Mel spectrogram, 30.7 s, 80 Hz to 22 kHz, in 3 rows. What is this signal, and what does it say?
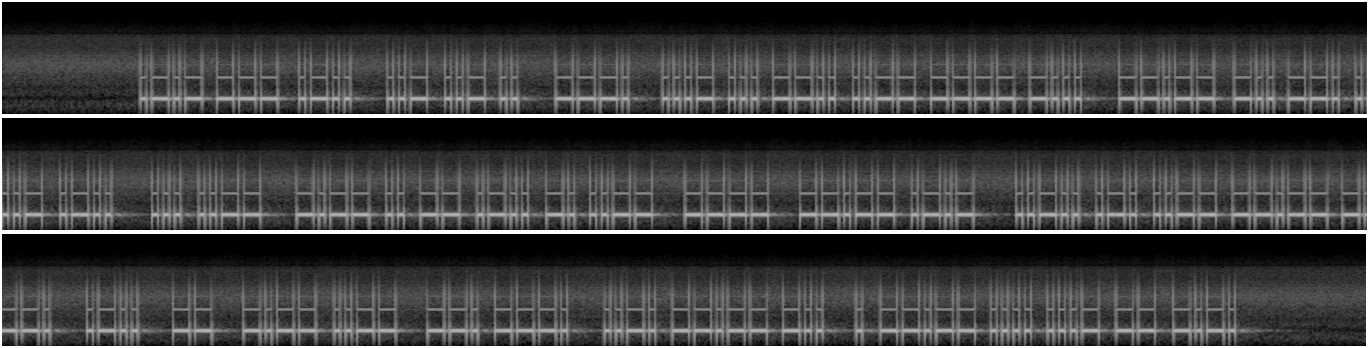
Morse code (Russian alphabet), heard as a keyed tone, hand-sent with a paddle, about 28 wpm, 550 Hz, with room echo. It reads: ЯОЛ УУИ Ч ЖСЗЮШБ ЪДГЖЛ СЮ ЫИМЛНЮ Ш ЪЯ ЭРЮЪЧ Л М ЫЮ ГЧ ФЪД ЕЪХЖМЦ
